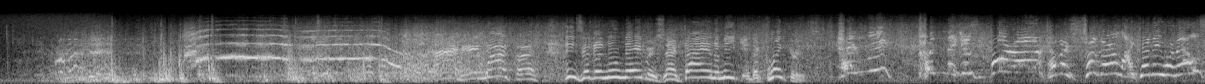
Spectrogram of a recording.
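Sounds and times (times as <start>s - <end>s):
laughter: 0.4s - 1.2s, 3.0s - 5.6s
sharp knocks: 1.1s - 4.0s
woman screaming: 1.8s - 4.1s, 8.4s - 11.3s.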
